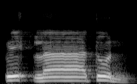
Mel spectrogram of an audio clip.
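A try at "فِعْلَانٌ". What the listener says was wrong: Dari mana dapat tun?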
